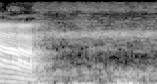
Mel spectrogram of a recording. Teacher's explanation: এই আ উচ্চারণের সময় মুখের ভেতরের শূন্যস্থান আরও বেড়ে যাচ্ছে এবং সর্বাধিক বেশি হচ্ছে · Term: বিবৃত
